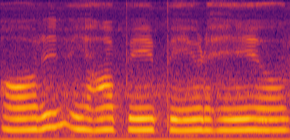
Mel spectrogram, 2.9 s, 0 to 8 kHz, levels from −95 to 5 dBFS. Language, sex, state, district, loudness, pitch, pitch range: Hindi, female, Chhattisgarh, Raigarh, -14 LUFS, 235 Hz, 230-240 Hz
